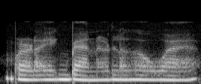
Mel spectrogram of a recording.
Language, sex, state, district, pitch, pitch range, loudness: Hindi, female, Bihar, Gaya, 220 Hz, 210-225 Hz, -12 LUFS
